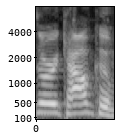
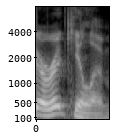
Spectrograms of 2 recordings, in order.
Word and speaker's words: Orichalcum: yeah, it's always Auricalcum, but they always say Auriculum.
